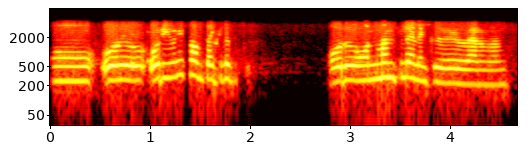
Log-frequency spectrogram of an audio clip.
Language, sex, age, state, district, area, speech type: Tamil, female, 18-30, Tamil Nadu, Vellore, urban, conversation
